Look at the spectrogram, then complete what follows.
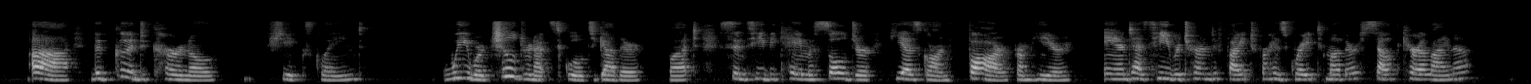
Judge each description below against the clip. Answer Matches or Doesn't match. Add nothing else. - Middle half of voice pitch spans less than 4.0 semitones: Matches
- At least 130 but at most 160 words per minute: Matches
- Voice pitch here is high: Matches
